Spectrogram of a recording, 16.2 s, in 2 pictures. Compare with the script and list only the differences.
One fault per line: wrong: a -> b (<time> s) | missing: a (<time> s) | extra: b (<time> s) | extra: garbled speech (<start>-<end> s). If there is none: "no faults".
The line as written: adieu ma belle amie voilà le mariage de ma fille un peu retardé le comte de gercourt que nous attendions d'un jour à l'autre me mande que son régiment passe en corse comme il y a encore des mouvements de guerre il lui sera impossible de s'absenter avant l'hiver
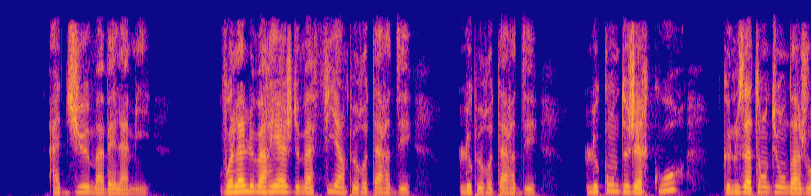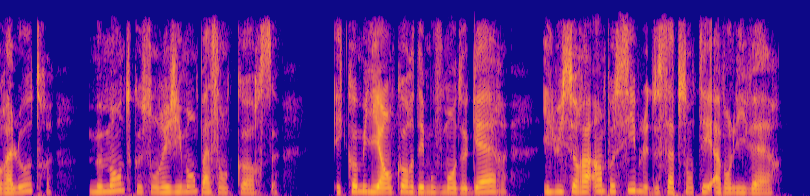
extra: peu retardé le (4.7 s)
